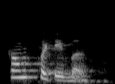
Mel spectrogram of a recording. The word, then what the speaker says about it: comfortable: We pronounce it comfortable, but it's not neither comfortable, not comfortable. It's comfortable. Here the OR is silent and the A after T is also silent. So we pronounce it as comfortable.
